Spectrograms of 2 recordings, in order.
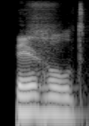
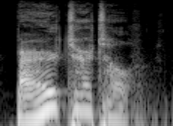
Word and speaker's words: Bertolt: So basically, there's a quick, brief flashback where Zeke is talking to Bertolt and Reinhardt. Bertolt. Oh my God. See, in Japanese, it sounds like Berturtle. If you hear it, it sounds like turtle.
